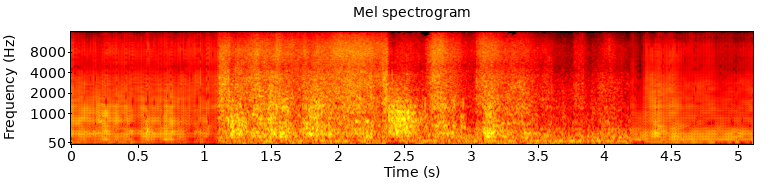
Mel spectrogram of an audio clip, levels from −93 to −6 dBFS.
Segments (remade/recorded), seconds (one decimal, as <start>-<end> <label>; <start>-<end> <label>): 0.0-1.1 remade; 1.1-4.2 recorded; 4.2-5.1 remade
